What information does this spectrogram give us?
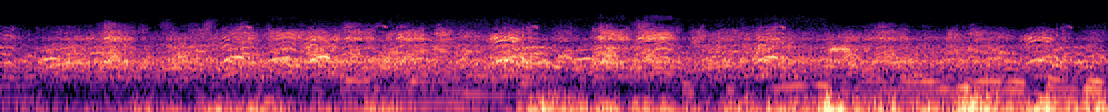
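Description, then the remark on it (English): A large flock of snow geese rising from the ground and flying north honks continuously, hundreds of overlapping calls forming a loud, dense chorus with steady wind or wingbeat rumble underneath. “It was as if the ground where the snow geese were had been covered with snow, and then someone scooped it all up and threw it in the air like confetti.”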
